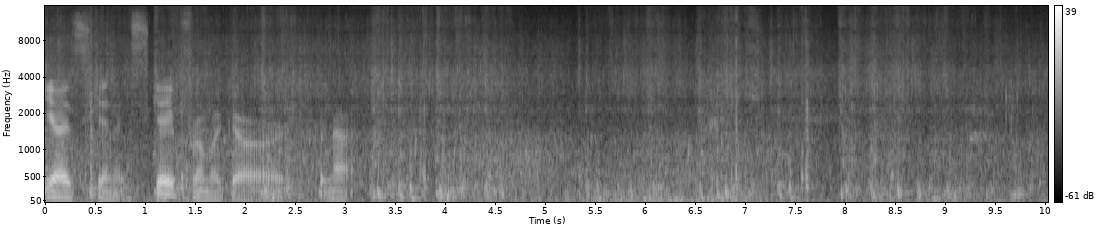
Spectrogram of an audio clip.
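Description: Water sloshes and ripples as a swimmer paddles.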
